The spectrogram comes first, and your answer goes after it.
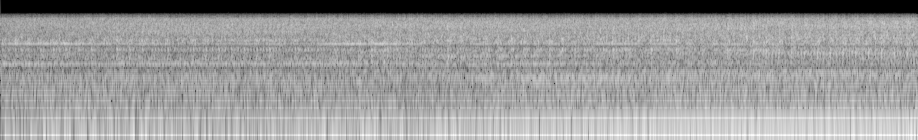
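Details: Kia Ceed, cold engine just started, at fast idle. Even light knocking about three times a second over the engine hum. As the revs drop, the knock also disappears: engine knock at cold idle.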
